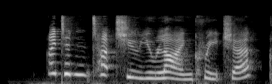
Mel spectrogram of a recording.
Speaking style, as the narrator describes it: cried she, her ears red with rage

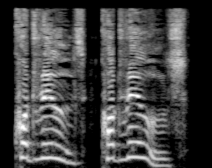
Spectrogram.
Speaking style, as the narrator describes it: A red-faced young woman, dressed in pansy, came into the room excitedly clapping her hands and crying

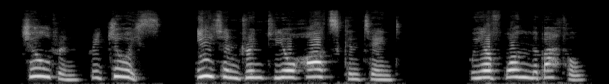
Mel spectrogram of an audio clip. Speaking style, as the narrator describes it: the king and queen flew home to their children and cried

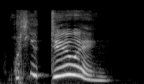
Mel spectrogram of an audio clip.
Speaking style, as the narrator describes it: cried out Katie in dismay

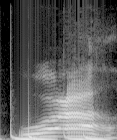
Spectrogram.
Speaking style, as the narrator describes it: growled Anubis

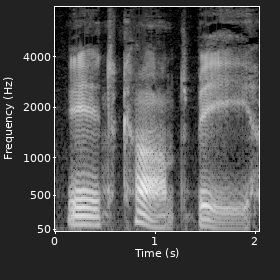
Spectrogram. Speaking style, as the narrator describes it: muttered Sydney Carton retrospectively

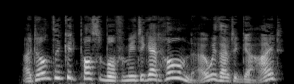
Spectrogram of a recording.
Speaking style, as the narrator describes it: I could not help exclaiming

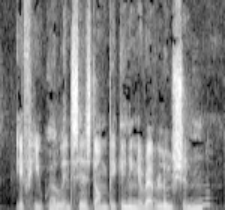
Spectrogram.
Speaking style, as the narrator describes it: murmured the assistant commissioner

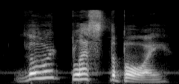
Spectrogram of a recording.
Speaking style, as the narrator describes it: exclaimed my sister, as if she didn't quite mean that, but rather the contrary

